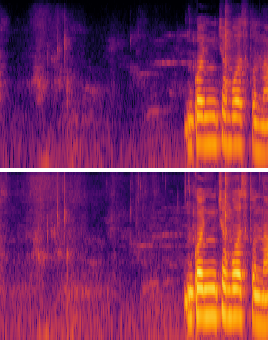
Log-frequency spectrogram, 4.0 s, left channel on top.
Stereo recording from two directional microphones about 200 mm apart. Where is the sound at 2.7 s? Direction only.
55° right (ahead or behind).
